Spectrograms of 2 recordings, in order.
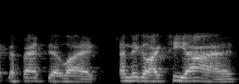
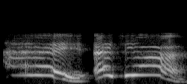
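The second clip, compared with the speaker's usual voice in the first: starstruck fan shout; much slower than usual. Retold or imitated. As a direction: shriek the name like a starstruck fan spotting him. Fan calling out to celebrity.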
